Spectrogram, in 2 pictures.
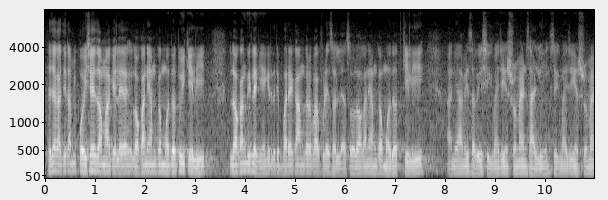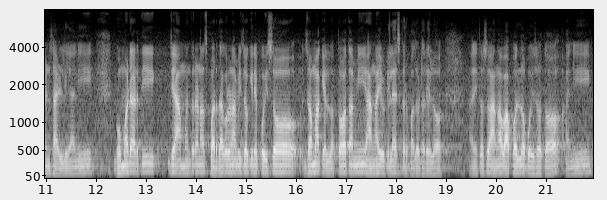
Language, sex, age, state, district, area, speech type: Goan Konkani, male, 30-45, Goa, Bardez, urban, spontaneous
